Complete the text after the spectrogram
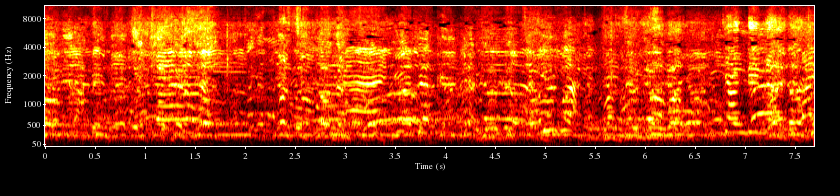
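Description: A crowd of men and women sings and chants loudly outdoors.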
